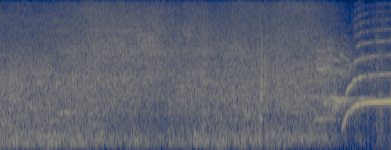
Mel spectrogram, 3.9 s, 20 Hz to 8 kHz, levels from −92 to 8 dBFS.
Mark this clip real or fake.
real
